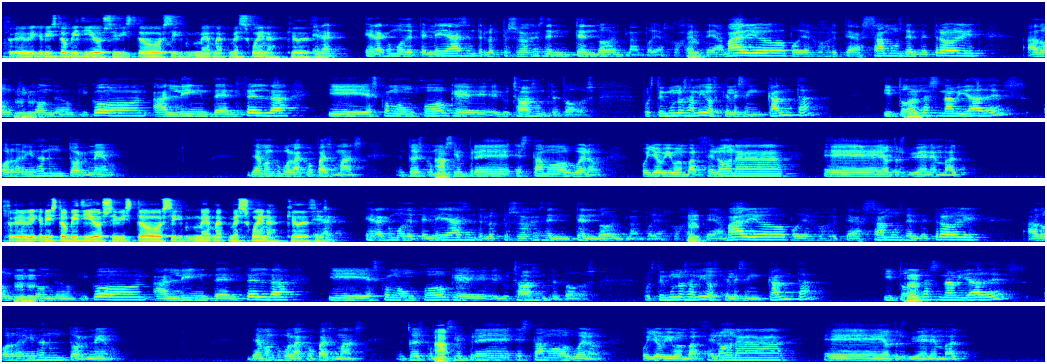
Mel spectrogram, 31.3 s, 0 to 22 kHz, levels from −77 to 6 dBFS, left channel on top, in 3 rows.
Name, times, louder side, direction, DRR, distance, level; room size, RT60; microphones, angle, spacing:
voice 1, 0.0-3.2 6.9-7.0 10.6-10.8 19.5-19.6 25.2-25.3, right 5 dB, 70° right, 16 dB, 0.7 m, -22 dB
voice 2, 3.6-9.9 10.2-18.6 19.2-22.0 23.3-24.5 24.8-28.7 29.1-30.4, left 2 dB, 85° left, 7 dB, 1.6 m, -32 dB
9.0 x 7.8 x 8.2 m, 0.43 s
head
